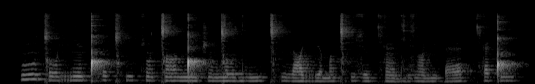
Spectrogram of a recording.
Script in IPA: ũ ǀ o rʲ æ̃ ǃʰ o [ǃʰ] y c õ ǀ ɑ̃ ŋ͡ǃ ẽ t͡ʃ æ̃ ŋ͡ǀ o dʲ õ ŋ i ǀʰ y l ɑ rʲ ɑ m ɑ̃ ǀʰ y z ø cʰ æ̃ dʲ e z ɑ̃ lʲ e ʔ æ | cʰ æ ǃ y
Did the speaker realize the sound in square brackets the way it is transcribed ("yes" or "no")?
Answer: no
